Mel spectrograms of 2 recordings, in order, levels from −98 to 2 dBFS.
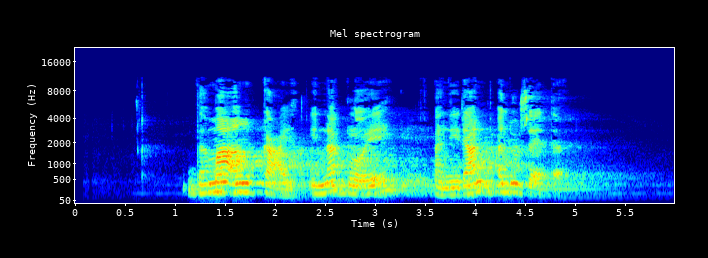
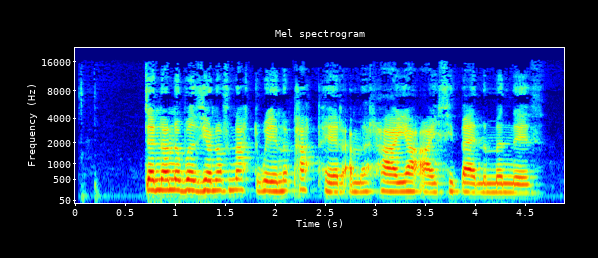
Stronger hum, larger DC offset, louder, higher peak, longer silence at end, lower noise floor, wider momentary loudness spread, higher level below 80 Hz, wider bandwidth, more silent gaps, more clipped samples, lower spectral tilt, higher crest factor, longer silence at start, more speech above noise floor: neither; neither; second, -27 LUFS vs -17 LUFS; second, -10 dBFS vs -2 dBFS; first, 0.9 s vs 0.3 s; first, -80 dBFS vs -58 dBFS; first, 17 LU vs 8 LU; second, -84 dBFS vs -64 dBFS; second, 11 kHz vs 16 kHz; neither; neither; about the same, -4 dB/octave vs -5 dB/octave; about the same, 20 dB vs 16 dB; first, 1.15 s vs 0.7 s; first, 52 dB vs 41 dB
